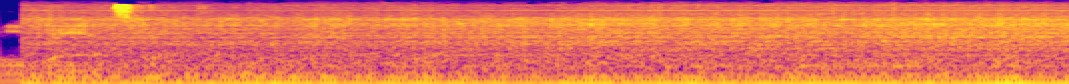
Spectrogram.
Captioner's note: engine rumbling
